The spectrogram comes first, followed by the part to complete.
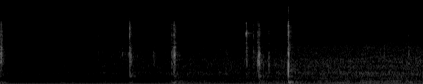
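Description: Sharp plastic and metal clicks from handling a Sony Walkman WM-EX2HG cassette player as its lid is pressed shut over a cassette and its controls are worked: single clicks about half a second apart, then three close together near the end, followed by a faint steady hiss.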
